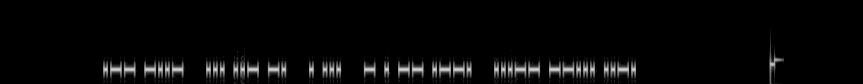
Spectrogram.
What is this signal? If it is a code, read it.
Morse code, heard as a keyed tone, about 34 wpm, 700 Hz. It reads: WX SUN ES TEMP 37F
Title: Practice QSO - Exchange 2 - Info - 35wpm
